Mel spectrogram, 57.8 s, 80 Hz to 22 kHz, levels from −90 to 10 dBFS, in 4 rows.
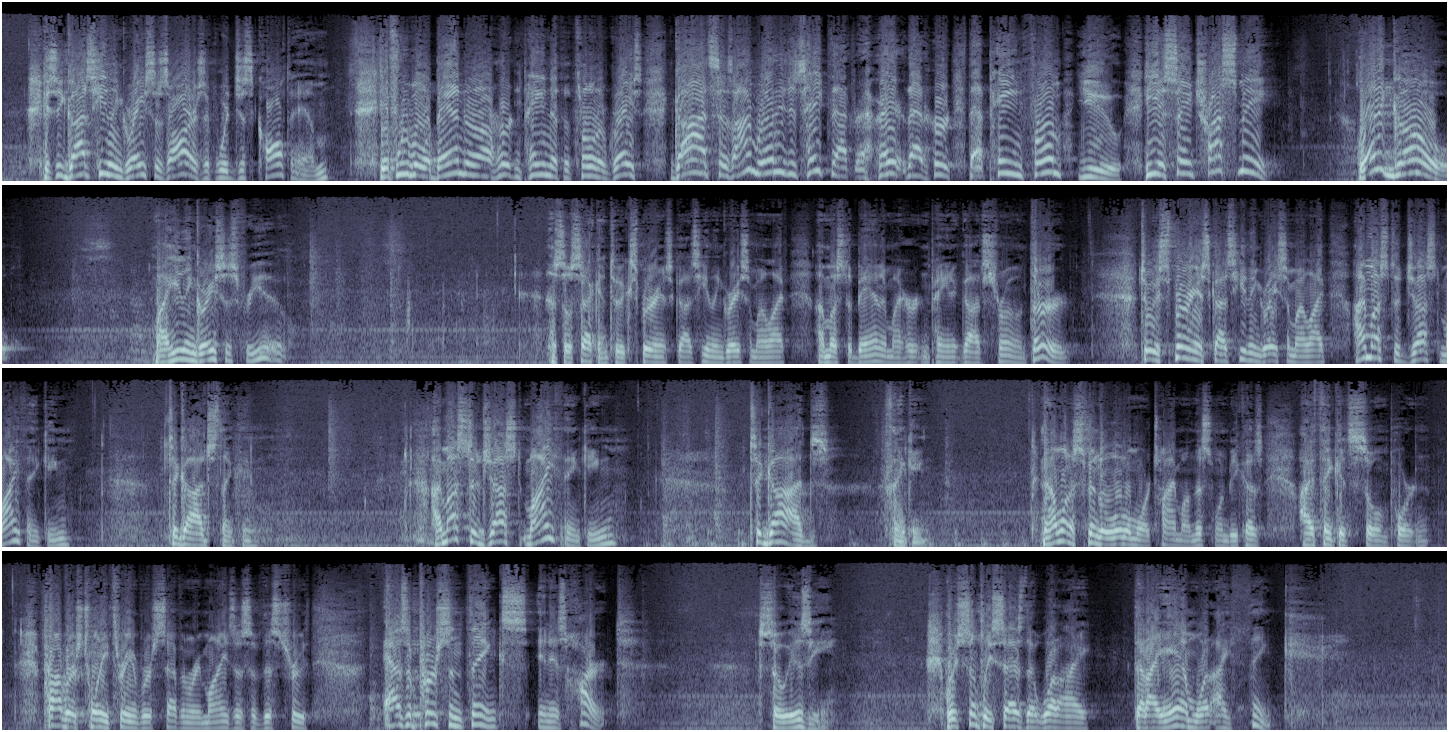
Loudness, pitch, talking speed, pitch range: -16 LUFS, 170 Hz, 155 wpm, 130-225 Hz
